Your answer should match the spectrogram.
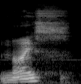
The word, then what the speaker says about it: Nicce: And it's from a company called Nice, which funny enough they've spelled with two C's, so guess that makes it really unique.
